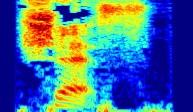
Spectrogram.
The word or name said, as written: chef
